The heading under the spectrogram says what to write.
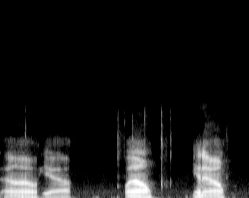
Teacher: you're definitely gonna hear the intonation of you know the kind of low disappointment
